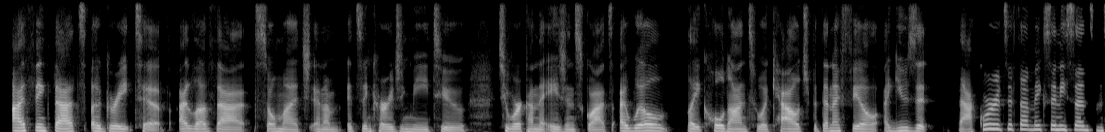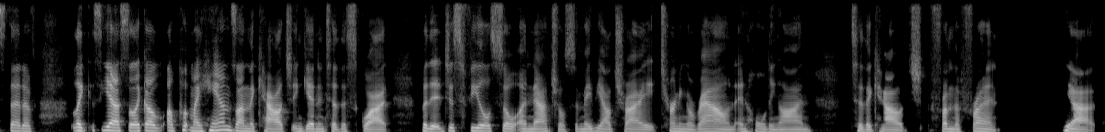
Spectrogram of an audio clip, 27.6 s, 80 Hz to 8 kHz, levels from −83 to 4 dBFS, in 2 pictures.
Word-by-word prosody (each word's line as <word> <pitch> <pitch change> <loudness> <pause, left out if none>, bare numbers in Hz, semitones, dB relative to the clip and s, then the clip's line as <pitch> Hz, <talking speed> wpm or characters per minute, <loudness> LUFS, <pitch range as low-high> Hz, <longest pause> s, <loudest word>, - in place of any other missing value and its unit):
I 190 0 +8
think 190 -1 0
that's 160 0 +5
a 165 -1 +3
great 150 -1 0
tip. - - -1 0.2
I 150 - +5
love 150 -1 +1
that 130 -1 +2
so 145 -1 -2
much, 125 -4 -2
and 130 - -4
I'm 130 0 -4
it's 145 +2 -7
encouraging 140 -2 -2
me 130 -2 -3
to 125 -1 -4 0.4
to 180 - -2
work 145 0 +2
on 140 -1 0
the 130 - -2
asian 130 -2 -2
squats, 125 0 +1
I 170 -1 +5
will 180 +1 +3 0.2
like, 145 -4 0
hold 170 -2 +2
on 140 0 +3
to 140 - -5
a 125 - -2
couch, 145 +3 +2
but 155 -2 -9
then 165 +1 -1
I 180 0 +1
feel, 150 -5 -1
I - - -3
use 180 +1 -3
it 160 -3 +1 0.4
backwards, 285 -1 0
if 275 -2 -5
that 265 -2 -2
makes 255 +1 -5
any 250 -1 +1
sense, 235 -1 -2
instead 185 -2 -2
of 160 -1 -3 0.4
like, 195 +1 +3
s 215 - -7
yeah, 210 -3 +8
so 185 0 0
like 185 +1 +3
I'll 180 -3 +4
I'll 190 - +3
put 240 +5 -2
my 175 -2 +2
hands 215 +5 0
on 165 -3 +4
the 150 - -1
couch 145 -2 +2
and 150 - -5
get 150 -1 +1
into 145 -1 -3
the 145 - -6
squat, 135 -2 +3 0.4
but 180 -4 +1
it 155 +1 +2
just 180 0 -5
feels 170 -2 0
so 155 -4 -1
unnatural, 145 -2 -1
so 120 +4 -11
maybe 145 +3 -4
I'll 140 -2 -2
try 135 -4 -2
turning 155 -4 -4
around 140 0 +1
and 145 -1 -5
holding 140 -1 -7
on, 130 0 -3 0.5
to - - -3
the 130 -1 -2
couch 125 +1 0
from 155 -3 -2
the 135 - -3
front. 155 -2 -2 0.8
Yeah. - - +3
150 Hz, 185 wpm, -23 LUFS, 140-180 Hz, 0.8 s, I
